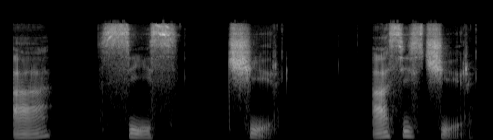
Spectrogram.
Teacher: So you'll notice that the TI is pronounced chi.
